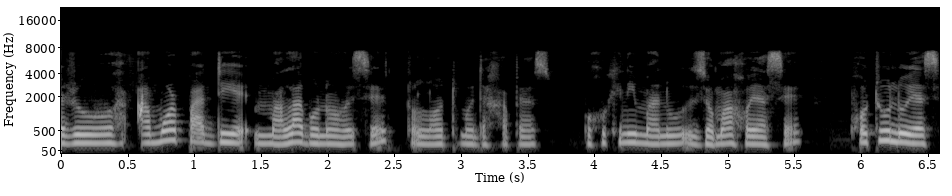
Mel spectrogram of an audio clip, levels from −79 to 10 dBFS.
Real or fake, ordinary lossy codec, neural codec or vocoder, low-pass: real; none; none; 7.2 kHz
